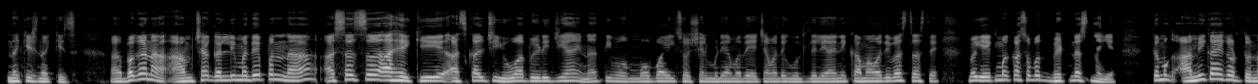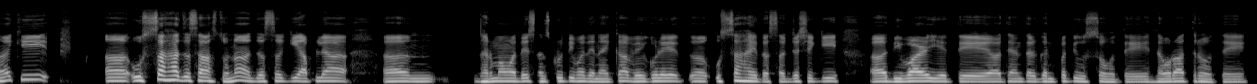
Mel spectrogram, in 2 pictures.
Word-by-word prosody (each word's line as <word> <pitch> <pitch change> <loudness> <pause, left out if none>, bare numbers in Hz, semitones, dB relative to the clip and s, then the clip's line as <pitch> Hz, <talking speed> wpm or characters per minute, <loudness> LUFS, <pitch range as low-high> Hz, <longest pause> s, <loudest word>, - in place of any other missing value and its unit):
नक्कीच, 145 0 +2
नक्कीच. 115 -5 -3 0.3
अ, 135 - 0
बघा 220 - +4
ना, 220 -4 +2 0.2
आमच्या 150 +8 +2
गल्लीमध्ये 205 +2 +2
पण 230 -1 +1
ना, 175 -1 +3 0.3
असंच 210 +6 +1
आहे, 195 -5 +6
की 165 0 +4
आज-कालची 160 +3 0
युवा 150 +3 +3
पिढी 155 -1 +2
जी 165 +2 -1
आहे 165 -1 0
ना, 130 +1 -3
ती 155 - -3
मो 140 -2 -3
मोबाईल, 135 +2 -2
सोशल 135 0 -3
मीडियामध्ये 135 0 -2
याच्यामध्ये 135 +1 -3
गुंतलेली 130 +1 -3
आहे 130 0 0
आणि 140 +1 -2
कामामध्ये 145 +1 0
व्यस्त 170 +1 -1
असते, 150 -2 -4 0.3
मग 180 - +2
एकमेकांसोबत 205 0 -2
भेटणंच 155 +3 +1
नाहीये. 120 -7 0 0.4
तर 205 - +2
मग 220 -1 +1
आम्ही 165 +8 +5
काय 245 0 +3
करतो 185 -8 0
ना, 155 +4 +2
की 225 -3 -1 0.6
अ, 160 - 0 0.2
उत्साह 205 +5 +5
जसा 175 -1 +2
असतो 145 -4 -1
ना, 175 +4 +1
जसं 145 +2 -2
की 155 +1 -1
आपल्या 155 +3 0 0.5
अ, 135 - -2 0.9
धर्मामध्ये, 145 +2 +2
संस्कृतीमध्ये 145 +1 -2
नाही 130 -1 -1
का 155 - 0
वेगवेगळे 145 +1 +1 0.2
अ, 140 -1 -1
उत्साह 155 +2 +2
येत 140 -3 0
असतात. 130 +1 -4
जसे, 140 +1 -2
की 145 +2 -3 0.3
अ, 135 +1 +2
दिवाळी 145 +2 +4
येते, 130 -1 0
त्यानंतर 135 0 -3
गणपती 135 +2 -3
उत्सव 130 -1 -2
होतो, 120 0 -6 0.3
नवरात्र 135 +1 0
होतं. 120 0 -4
145 Hz, 165 wpm, -23 LUFS, 135-170 Hz, 0.9 s, आहे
